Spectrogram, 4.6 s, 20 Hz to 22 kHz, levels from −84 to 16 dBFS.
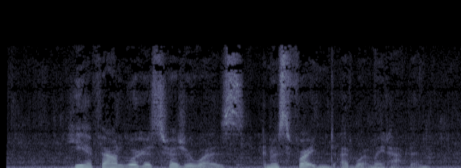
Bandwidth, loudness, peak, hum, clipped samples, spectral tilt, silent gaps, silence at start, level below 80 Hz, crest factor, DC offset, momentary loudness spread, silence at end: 16 kHz; -32 LUFS; -14 dBFS; none; under 0.1%; -4 dB/octave; none; 0.05 s; -48 dBFS; 20 dB; under 0.1%; 14 LU; 0 s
